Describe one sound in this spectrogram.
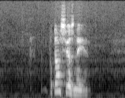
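An elderly woman speaks calmly and clearly, close by.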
